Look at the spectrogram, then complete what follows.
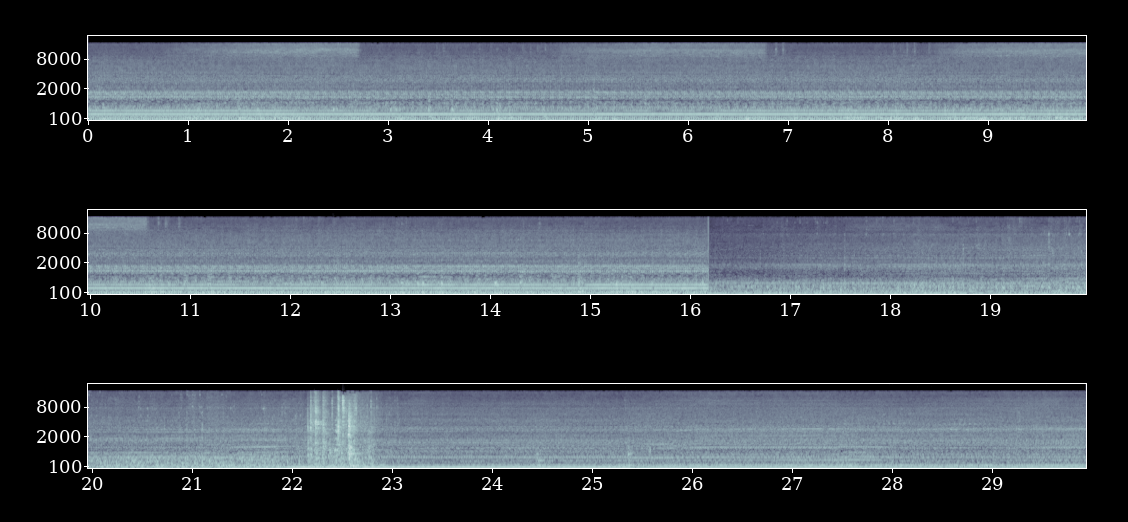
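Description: Skid steer's engine running steadily as it drives, first heard from the operator's seat, then from outside with a deeper, lower hum. About three quarters of the way through comes one sharp, loud clatter, the micro excavator on its forks jolting over a bump.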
